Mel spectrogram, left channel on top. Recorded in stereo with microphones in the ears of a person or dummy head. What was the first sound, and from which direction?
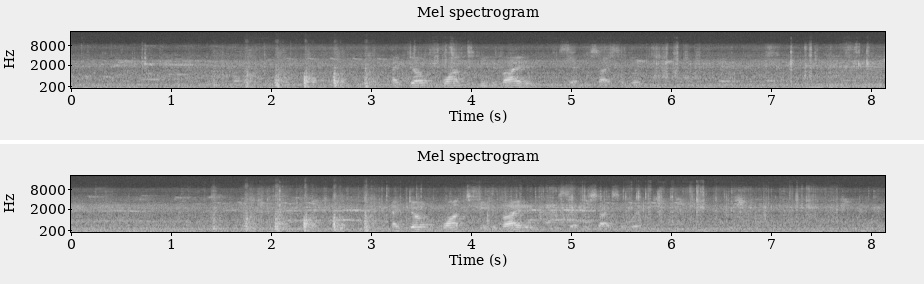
Running footsteps, 65° right (ahead or behind).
